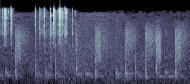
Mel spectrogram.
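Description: Background music: short repeated notes with a few crisp clicks, quieter than the dialogue around it.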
